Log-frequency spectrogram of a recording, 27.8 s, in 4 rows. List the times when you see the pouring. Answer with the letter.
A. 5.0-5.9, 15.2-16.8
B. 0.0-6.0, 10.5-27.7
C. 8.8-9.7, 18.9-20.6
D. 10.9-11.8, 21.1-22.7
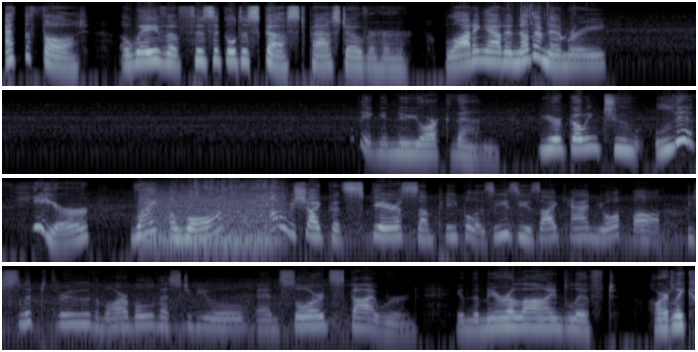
A.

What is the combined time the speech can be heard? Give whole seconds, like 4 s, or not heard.
23 s.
